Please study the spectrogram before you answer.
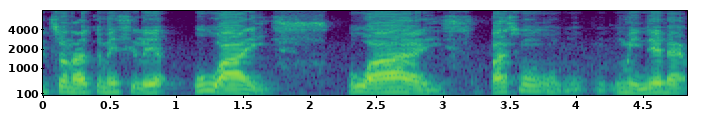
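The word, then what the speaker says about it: Houaiss: dicionário também se leia Uais. Uais. Parece um mineiro, né? Uais, mas Uais mesmo. Não tem esse H é mudo, tá? E o O não se pronuncia. É Uais.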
